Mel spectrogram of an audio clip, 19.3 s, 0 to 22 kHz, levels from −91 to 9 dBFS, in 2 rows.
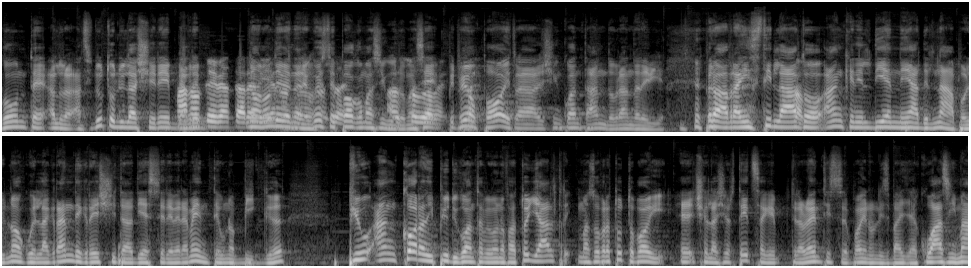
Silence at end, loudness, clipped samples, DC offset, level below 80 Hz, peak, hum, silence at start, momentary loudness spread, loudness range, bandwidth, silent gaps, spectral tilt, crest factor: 0 s; -22 LUFS; under 0.1%; under 0.1%; -46 dBFS; -2 dBFS; none; 0 s; 10 LU; 4 LU; 14 kHz; none; -6.5 dB/octave; 18 dB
